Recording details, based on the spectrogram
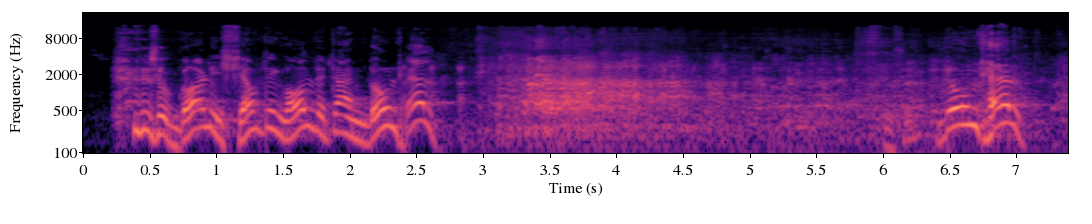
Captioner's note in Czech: smích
